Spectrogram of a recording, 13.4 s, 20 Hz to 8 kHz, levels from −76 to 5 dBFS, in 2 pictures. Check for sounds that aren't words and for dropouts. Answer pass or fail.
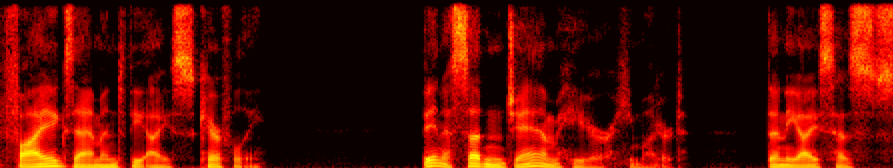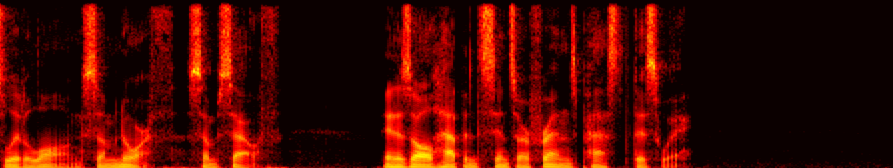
pass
